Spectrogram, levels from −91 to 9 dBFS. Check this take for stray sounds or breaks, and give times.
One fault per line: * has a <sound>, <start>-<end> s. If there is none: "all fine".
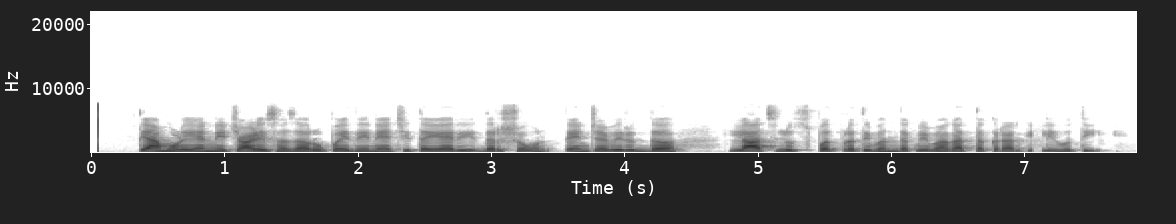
* has a dropout, 7.0-7.1 s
